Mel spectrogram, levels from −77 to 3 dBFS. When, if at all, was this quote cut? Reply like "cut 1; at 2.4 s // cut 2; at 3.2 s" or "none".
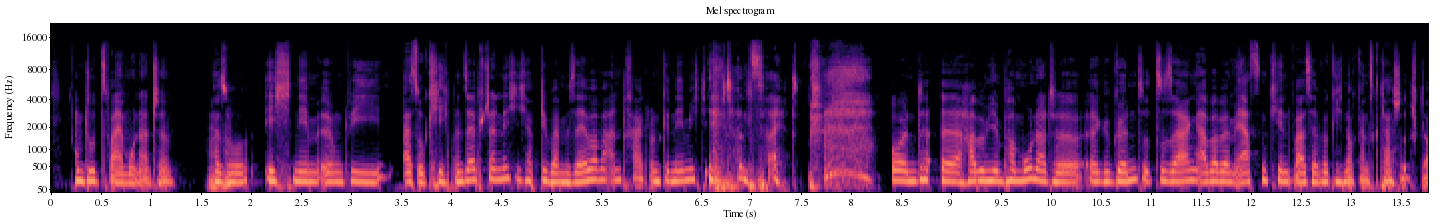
cut 1; at 1.4 s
